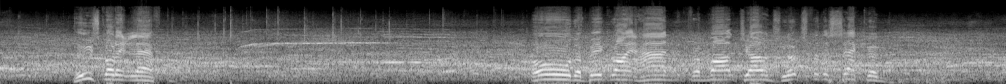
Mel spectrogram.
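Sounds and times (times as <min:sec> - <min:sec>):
crowd shouting and cheering: 0:00.0 - 0:10.0
high steady whistle: 0:02.4 - 0:04.0.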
